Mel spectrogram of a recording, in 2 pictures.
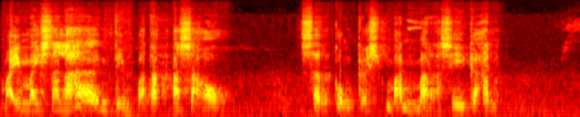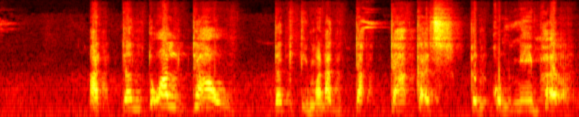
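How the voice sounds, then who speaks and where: A man playing a dignified old villager in a radio drama, halting and earnest, with an Ilocano accent. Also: high-pitched, expressive, gravelly, slight background noise, exaggerated voice. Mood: firm. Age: older.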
